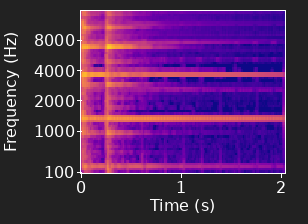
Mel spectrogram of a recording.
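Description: Bell-ring sound effect for a notification-bell icon: two quick strikes, then a clear ringing tone that fades away slowly.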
